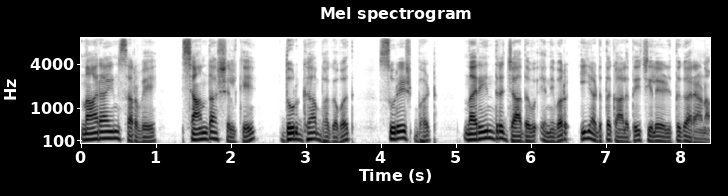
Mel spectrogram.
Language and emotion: Malayalam, neutral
